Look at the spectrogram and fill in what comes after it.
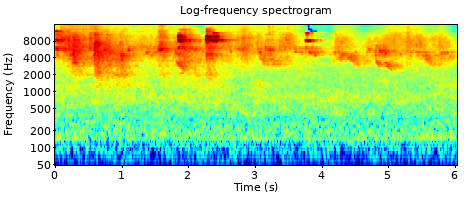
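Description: Small birds chirping: short, falling chirps repeating every half second or so, over a steady low hum.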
